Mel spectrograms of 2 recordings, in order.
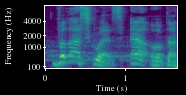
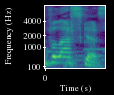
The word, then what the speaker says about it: Velasquez: out all that well velazquez what a horrible pronunciation el velasquez there you go i actually said ques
